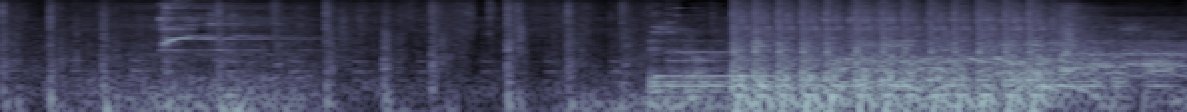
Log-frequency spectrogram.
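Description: Gunfire from shooting in a video game: rapid sharp shots crackle in scattered bursts, then give way to a loud, dense stretch of sustained automatic fire that continues to the end.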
